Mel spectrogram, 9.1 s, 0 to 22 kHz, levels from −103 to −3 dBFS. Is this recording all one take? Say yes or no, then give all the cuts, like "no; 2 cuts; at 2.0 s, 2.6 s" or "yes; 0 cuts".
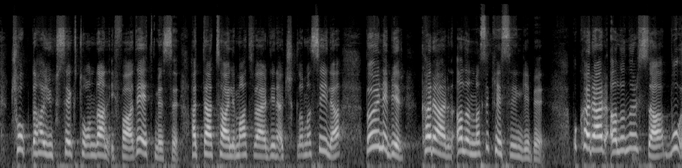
yes; 0 cuts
